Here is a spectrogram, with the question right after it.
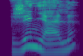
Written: genial

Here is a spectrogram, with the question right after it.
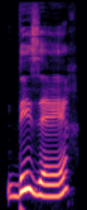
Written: desert

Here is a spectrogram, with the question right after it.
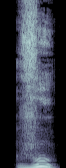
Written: vous

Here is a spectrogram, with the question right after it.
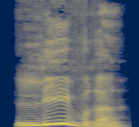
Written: livre

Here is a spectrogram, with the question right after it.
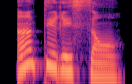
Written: interessant

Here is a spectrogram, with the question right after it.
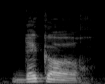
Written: decor

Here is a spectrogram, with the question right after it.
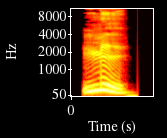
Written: le

